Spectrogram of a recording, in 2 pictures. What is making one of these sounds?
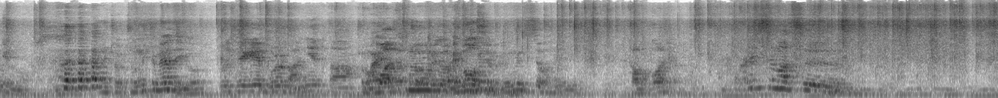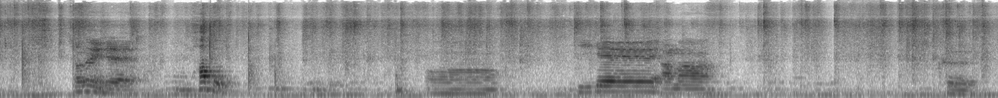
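Several young men talk and laugh together with animation, close to a microphone.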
